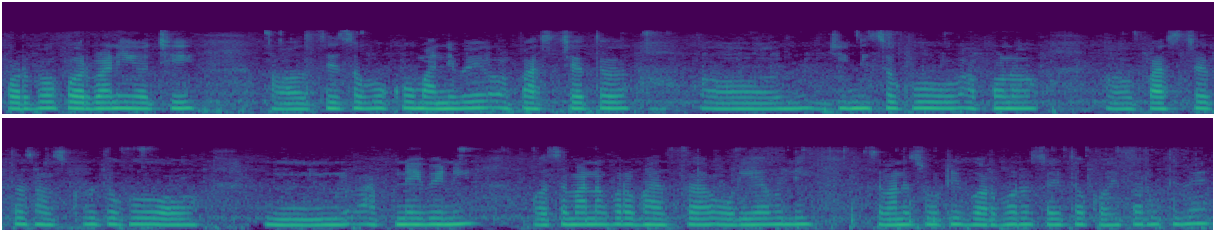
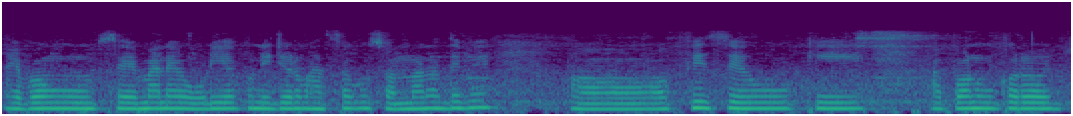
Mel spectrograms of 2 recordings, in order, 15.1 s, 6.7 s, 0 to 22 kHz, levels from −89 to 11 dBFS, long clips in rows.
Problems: none marked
